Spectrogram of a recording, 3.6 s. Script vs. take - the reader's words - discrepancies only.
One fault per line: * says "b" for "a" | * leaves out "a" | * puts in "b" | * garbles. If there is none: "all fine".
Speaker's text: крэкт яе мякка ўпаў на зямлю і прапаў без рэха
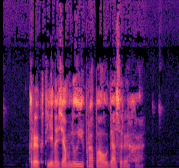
* leaves out "яе мякка ўпаў"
